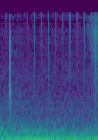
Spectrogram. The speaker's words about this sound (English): Traffic is annoying me, man. They changed the traffic pattern out here. The bad part about it, there's three main exits that they changed, and they blocked all three of them off.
